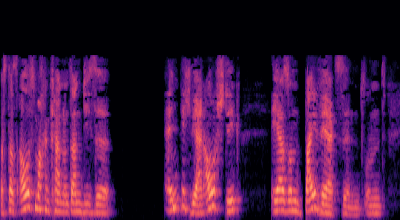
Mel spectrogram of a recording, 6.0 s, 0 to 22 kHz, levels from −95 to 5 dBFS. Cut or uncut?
cut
